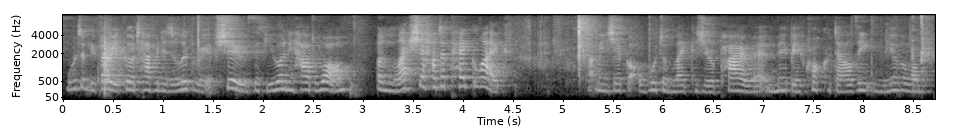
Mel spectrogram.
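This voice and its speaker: A woman reads a children's storybook aloud with expression, adding chatty asides, explaining words, and asking the listener questions. Her voice is a little high, and the sound is roomy with slight background noise.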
